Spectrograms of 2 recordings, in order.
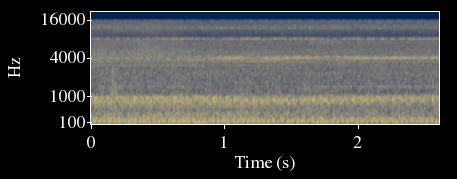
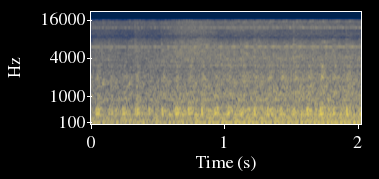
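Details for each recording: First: Side-door (front-load) washing machine at maximum spin with a load after repair, now quiet with a steady even whir and no banging; earlier heavy vibration was caused by a loose top counterweight over the motor that had slid backward, re-secured. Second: Side-door (front-load) washing machine during spin, heavy fast rhythmic thumping and strong shaking; drum counterweight loose.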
